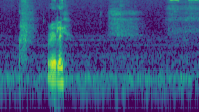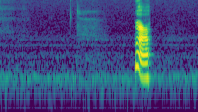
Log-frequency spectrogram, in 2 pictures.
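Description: A young woman exclaims briefly into a close microphone.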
